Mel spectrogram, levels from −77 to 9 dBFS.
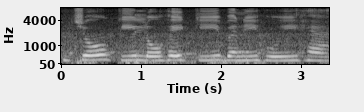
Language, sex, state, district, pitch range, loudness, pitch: Hindi, male, Punjab, Fazilka, 215-230 Hz, -14 LUFS, 220 Hz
